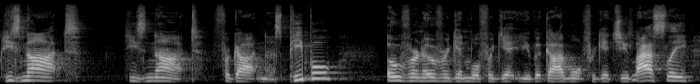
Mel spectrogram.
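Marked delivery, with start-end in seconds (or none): none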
